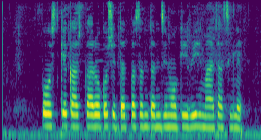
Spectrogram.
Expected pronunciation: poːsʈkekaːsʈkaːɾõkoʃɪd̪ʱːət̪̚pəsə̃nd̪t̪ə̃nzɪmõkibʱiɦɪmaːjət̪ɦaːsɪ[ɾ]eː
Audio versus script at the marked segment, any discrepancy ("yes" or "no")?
yes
